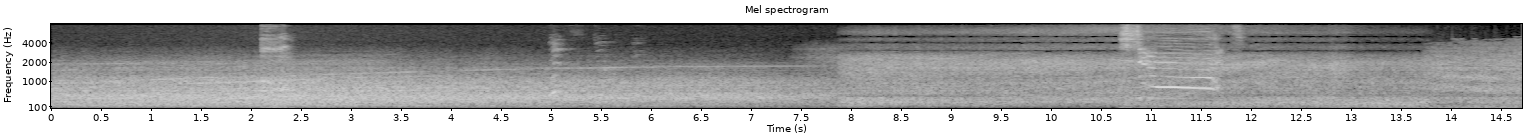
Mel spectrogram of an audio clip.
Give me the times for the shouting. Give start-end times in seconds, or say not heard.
2.0-2.5, 5.0-5.6, 10.7-11.9.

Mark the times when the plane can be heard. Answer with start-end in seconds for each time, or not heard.
0.0-14.6.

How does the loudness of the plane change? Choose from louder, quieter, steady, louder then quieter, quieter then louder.
quieter.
